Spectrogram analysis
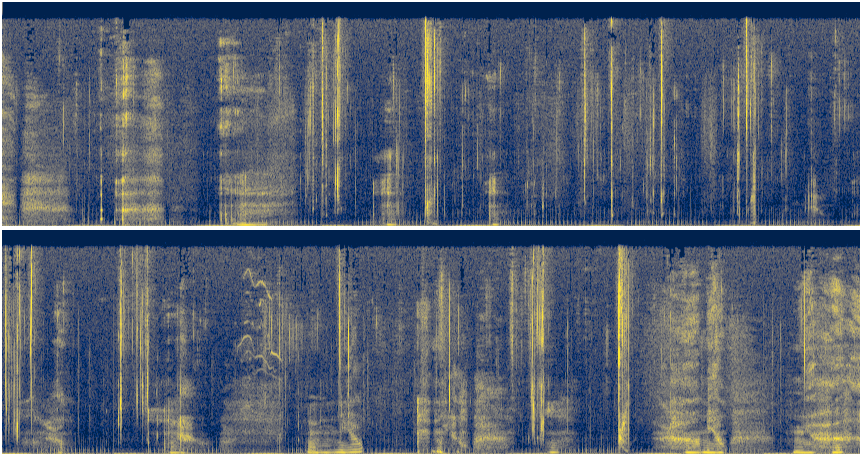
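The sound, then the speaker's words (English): A person imitates a cat's purr, a steady low rumble running throughout with soft whispery breaths and small vocal catches breaking in now and then. “Oh no, I'm gonna purr even more.”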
